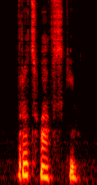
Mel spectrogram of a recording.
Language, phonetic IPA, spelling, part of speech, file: Polish, [vrɔt͡sˈwafsʲci], wrocławski, adjective, LL-Q809 (pol)-wrocławski.wav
